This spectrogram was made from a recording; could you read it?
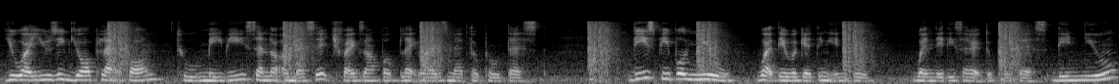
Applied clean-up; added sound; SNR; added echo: none; Gunshot, gunfire; 15 dB; none.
